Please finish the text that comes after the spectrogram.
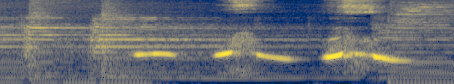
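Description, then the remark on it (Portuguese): A person whistles an imitation of a bird: three short, bright chirping phrases, each rising and falling in pitch, over a low background hum with faint music. “E esse aí foi minha tentativa de imitar um passarinho em homenagem ao Maracanã Guaçu e ao Canarinho Pistola mas eu não sei assoviar, então ficou assim mesmo.”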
